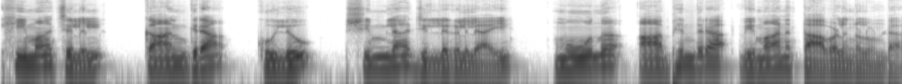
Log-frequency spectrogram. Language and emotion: Malayalam, neutral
